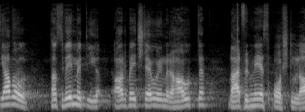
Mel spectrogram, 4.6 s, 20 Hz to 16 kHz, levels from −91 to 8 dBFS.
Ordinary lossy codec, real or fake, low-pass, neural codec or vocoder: none; fake; 14.4 kHz; codec, 32 kHz, 1.9 kbps, SNAC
